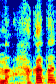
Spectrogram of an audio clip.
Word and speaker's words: 羽方: こういう名前です羽羽方型神社と書きては博多神社と読むらしいですねやっぱりちょっと調べ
